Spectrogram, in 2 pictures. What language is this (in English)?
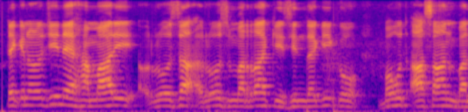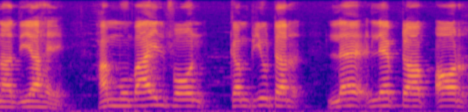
Urdu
